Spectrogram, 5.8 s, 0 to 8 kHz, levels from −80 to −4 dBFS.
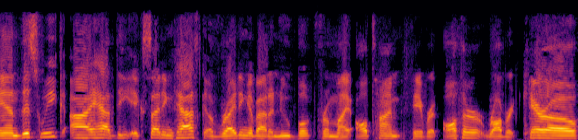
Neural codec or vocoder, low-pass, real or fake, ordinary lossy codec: none; 7.2 kHz; real; AAC, 32 kbps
